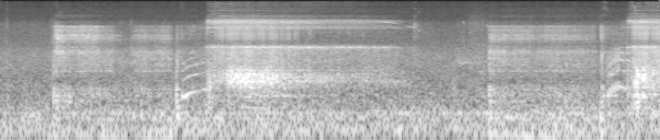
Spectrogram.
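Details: Pet named Akodo wheezing with labored breathing in the morning; noisy, effortful breathing with snorting rasps and brief whistling tones.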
